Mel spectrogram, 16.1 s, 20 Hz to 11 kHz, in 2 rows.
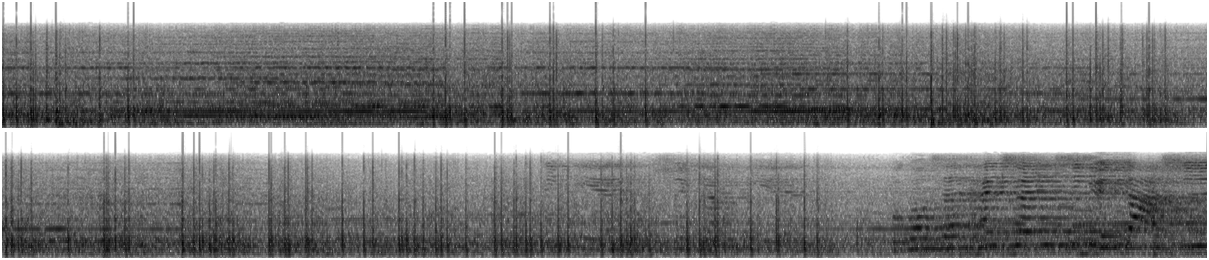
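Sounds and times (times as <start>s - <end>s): fireworks crackle: 0.0s - 1.5s, 2.8s - 13.9s
fireworks bangs: 0.0s - 13.9s
music: 0.0s - 16.0s.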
